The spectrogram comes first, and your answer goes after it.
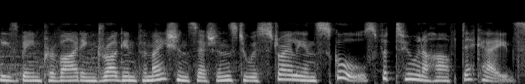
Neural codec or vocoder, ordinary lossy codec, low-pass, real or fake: none; Opus, 64 kbps; 7.2 kHz; real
